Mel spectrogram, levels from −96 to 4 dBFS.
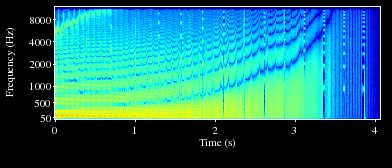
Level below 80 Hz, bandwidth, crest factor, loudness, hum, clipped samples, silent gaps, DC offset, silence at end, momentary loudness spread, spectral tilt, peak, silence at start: -52 dBFS; 11.5 kHz; 16 dB; -32 LUFS; none; under 0.1%; none; under 0.1%; 0.2 s; 15 LU; -5 dB/octave; -16 dBFS; 0 s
